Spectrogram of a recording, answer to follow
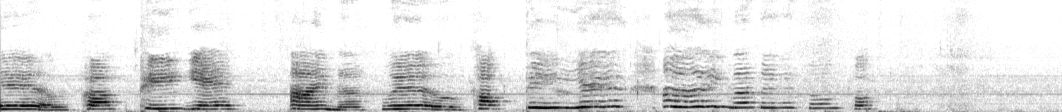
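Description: A child singing a short tune in a run of brief sung phrases that wander up and down in pitch, stopping about a second before the end.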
